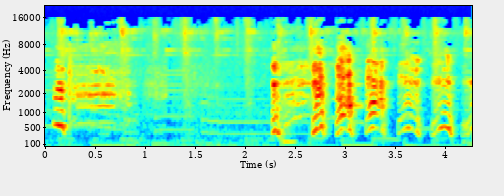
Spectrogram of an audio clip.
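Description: Two women laughing: a short vocal burst right at the start, then a run of 'ha-ha' laughter at about four pulses a second from about halfway through, over soft background music.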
